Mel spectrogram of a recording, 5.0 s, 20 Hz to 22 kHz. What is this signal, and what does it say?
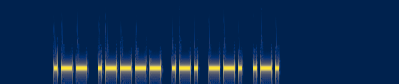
Morse code, heard as a keyed tone, about 30 wpm, 700 Hz. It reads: W1RGR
